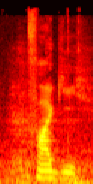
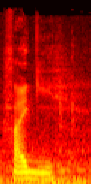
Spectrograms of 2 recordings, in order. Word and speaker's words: Feige: I don't want to say his last name because I don't know how to pronounce Kevin Feige? – But Feige, yeah. Feige.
